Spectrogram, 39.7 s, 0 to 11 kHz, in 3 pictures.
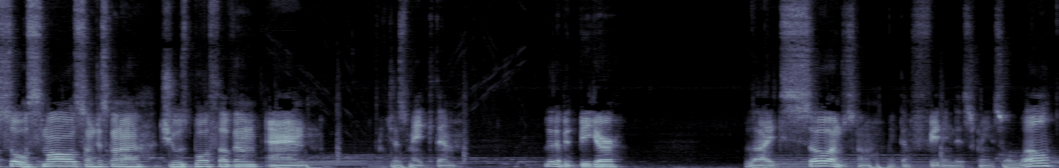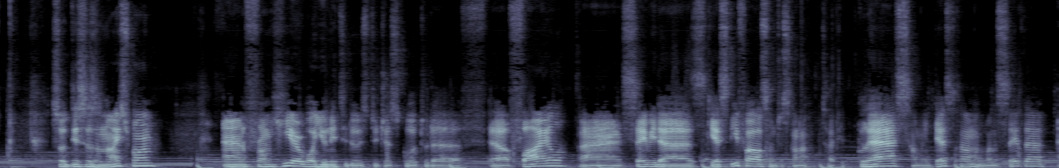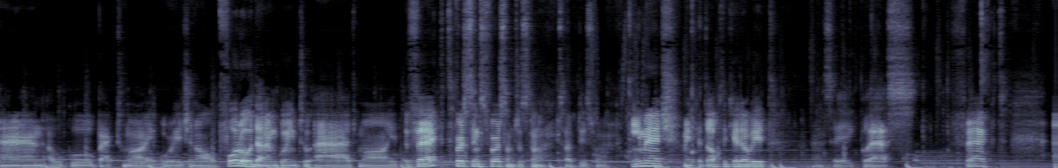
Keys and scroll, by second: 3.1 super+t, 9.6 Left, 9.7 Left, 9.9 Left, 11.2 Up, 13.2 Return, 22.6-24.0 typing, 33.0-34.4 typing, 34.9 super+j, 36.0-38.7 typing.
